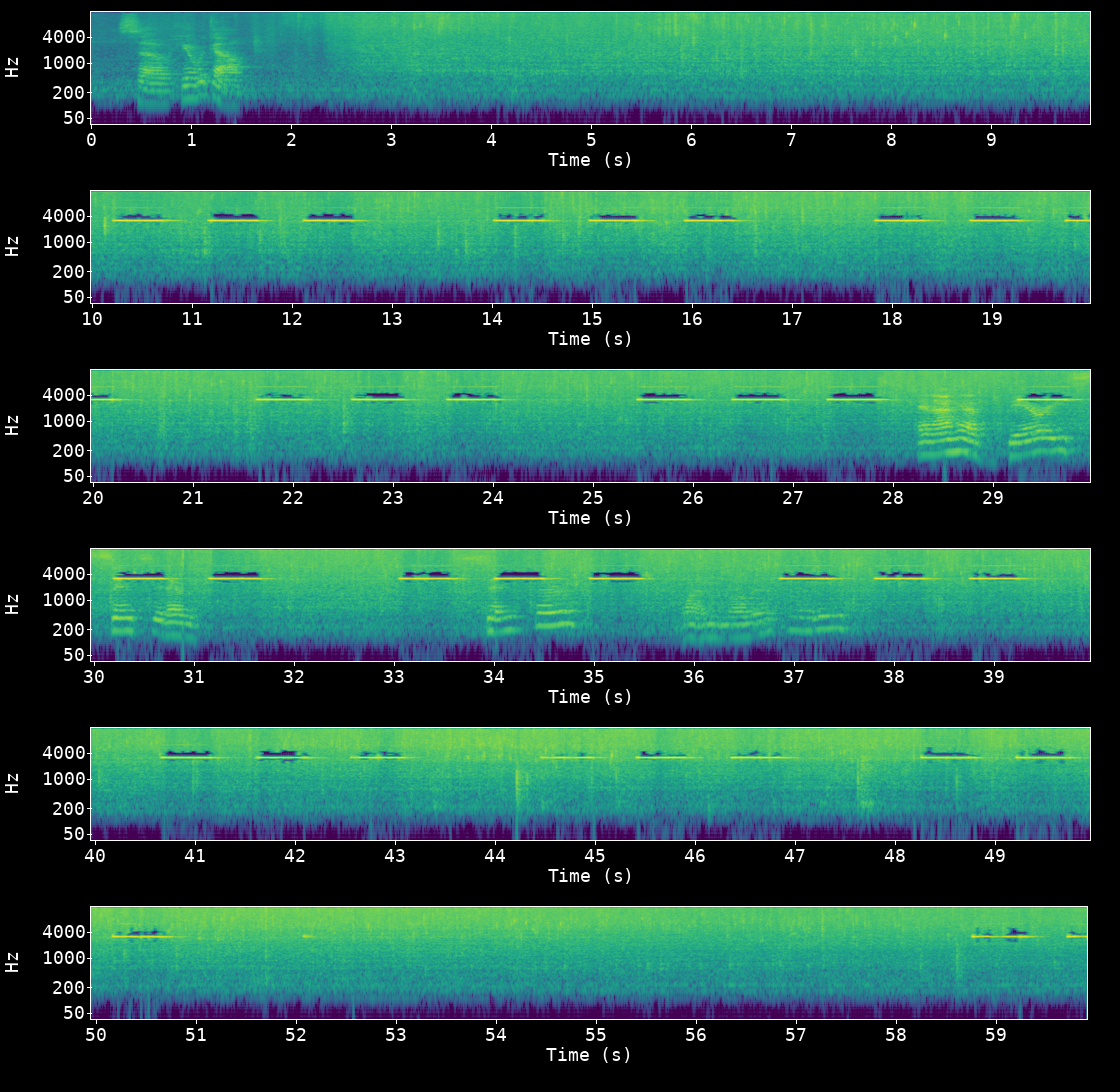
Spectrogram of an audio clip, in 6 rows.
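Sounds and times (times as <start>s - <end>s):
fish sizzling in hot oil: 2.2s - 59.9s
smoke alarm beeping: 10.2s - 12.9s, 14.0s - 16.7s, 17.8s - 20.5s, 21.6s - 24.3s, 25.4s - 32.0s, 33.0s - 35.7s, 36.8s - 39.6s, 40.6s - 43.4s, 44.4s - 47.2s, 48.2s - 51.0s, 52.0s - 52.3s, 58.7s - 59.9s.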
